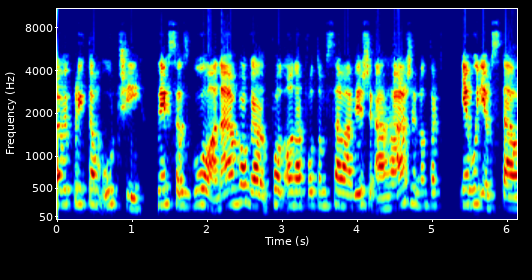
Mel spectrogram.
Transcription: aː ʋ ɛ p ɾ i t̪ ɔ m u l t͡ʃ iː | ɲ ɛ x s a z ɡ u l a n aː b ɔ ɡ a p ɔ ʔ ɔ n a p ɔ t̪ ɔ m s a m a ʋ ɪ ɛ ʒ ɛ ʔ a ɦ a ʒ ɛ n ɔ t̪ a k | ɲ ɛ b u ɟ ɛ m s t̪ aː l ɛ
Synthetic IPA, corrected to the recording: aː ʋ ɛ p ɾ i t̪ ɔ m u t͡ʃ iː | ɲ ɛ x s a z ɡ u l a n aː b ɔ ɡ a p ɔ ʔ ɔ n a p ɔ t̪ ɔ m s a m a ʋ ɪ ɛ ʒ ɛ ʔ a ɦ a ʒ ɛ n ɔ t̪ a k | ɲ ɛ b u ɟ ɛ m s t̪ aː l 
